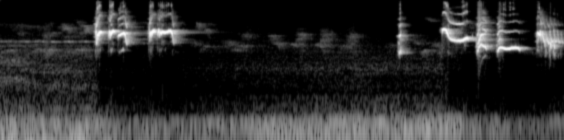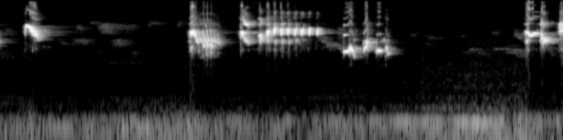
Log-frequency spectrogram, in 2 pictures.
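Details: Orange-headed thrush singing 'teler' phrases meant as a tutor and singing trigger: clusters of high whistled and chirped notes, some slurred downward, arriving in bursts several seconds apart, with a constant low hum underneath.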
